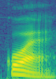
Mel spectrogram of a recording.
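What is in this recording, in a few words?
"guai", Mandarin Chinese, fourth tone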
